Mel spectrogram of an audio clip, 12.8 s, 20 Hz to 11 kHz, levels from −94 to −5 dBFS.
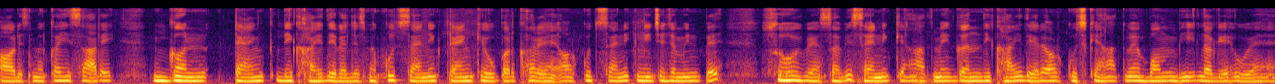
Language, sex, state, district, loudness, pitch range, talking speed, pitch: Hindi, male, Bihar, Vaishali, -17 LUFS, 150-160 Hz, 220 wpm, 155 Hz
